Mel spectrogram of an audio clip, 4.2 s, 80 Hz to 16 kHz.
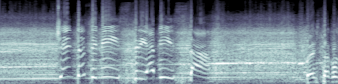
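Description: Rally car's 1.6-litre four-cylinder engine running hard inside the cabin under full load, held at a steady high pitch for about the first second and again over the last second and a half.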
